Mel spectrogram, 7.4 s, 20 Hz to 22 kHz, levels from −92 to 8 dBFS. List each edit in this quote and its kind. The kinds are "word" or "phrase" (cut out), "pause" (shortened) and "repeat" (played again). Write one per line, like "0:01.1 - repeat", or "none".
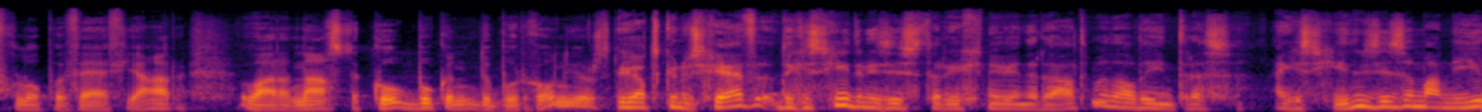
none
